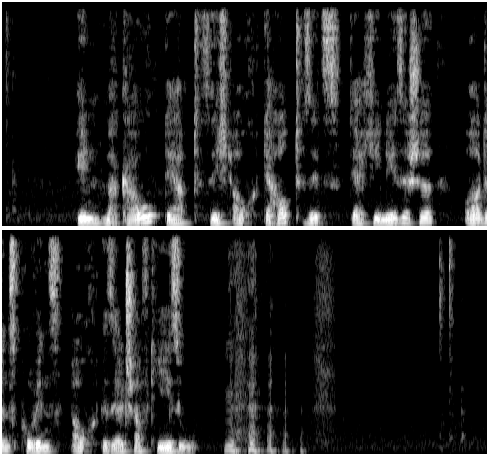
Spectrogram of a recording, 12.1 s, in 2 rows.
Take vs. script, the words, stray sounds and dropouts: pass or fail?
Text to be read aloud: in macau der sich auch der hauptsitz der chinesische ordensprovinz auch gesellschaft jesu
fail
